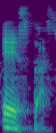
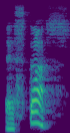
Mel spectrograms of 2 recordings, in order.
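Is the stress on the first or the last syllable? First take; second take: first; last. First: The stress is on the first syllable. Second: The stress is on the last syllable. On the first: The speaker calls it wrong. "which is a different word" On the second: The speaker calls it right. "so you stress the A, not the E"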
